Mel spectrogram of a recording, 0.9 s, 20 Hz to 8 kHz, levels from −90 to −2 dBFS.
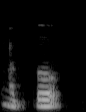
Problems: low volume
